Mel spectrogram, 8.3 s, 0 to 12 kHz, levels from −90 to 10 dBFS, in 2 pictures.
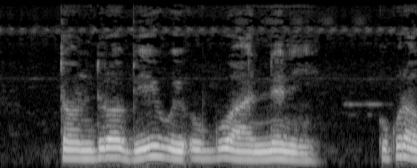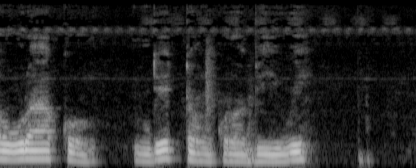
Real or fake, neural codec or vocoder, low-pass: real; none; 10.8 kHz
